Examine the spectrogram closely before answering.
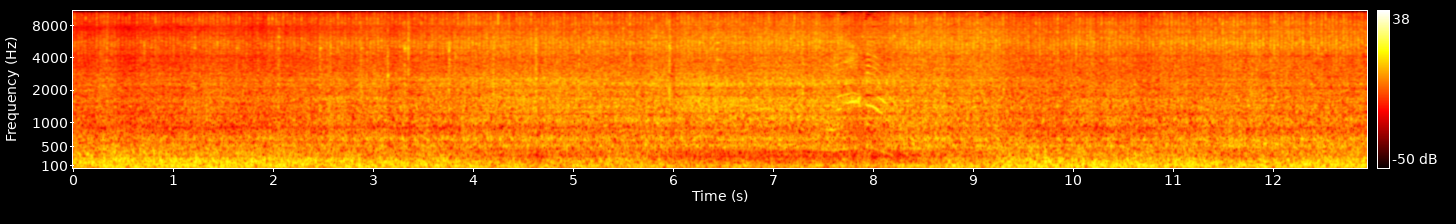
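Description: Vintage tractor engine running steadily while the tractor drives across tilled soil pulling a rotary cultivator.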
